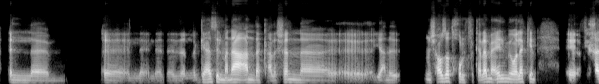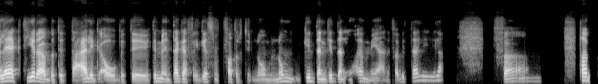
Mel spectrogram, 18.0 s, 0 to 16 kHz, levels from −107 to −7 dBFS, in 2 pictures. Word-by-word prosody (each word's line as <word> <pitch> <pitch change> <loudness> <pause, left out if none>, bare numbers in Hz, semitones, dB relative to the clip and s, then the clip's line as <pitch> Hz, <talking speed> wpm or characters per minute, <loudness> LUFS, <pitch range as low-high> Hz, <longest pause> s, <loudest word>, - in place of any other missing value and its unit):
ال 95 -2 -4
ال 90 -1 -5 0.6
آآ، 90 -2 -4
ال 90 0 -16 0.4
ال 90 +3 -11
الجهاز 115 +3 -1
المناعة 110 -1 +8
عندك، 105 -3 0
علشان 105 +4 -2
آآ 95 -1 -4 0.6
يعني 390 - -6 0.4
مش - - -3
عاوز 135 +3 +5
أدخل 145 - +1
في - - -17
كلام - - +4
علمي، 125 -1 +2
ولكن 115 +3 +4 0.7
في - - -13
خلايا 145 +7 +9
كتيرة 165 +2 +4
بتتعالج - - +1
أو 100 -1 +1
بت 95 - -9
بيتم 100 +6 -2
إنتاجها 125 +4 +1
في - - -13
الجسم 115 +4 -6
في - - -34
فترة - - -5
النوم، 105 +1 -9
النوم 130 +3 -6 0.2
جدًا 145 -2 +1
جدًا 125 +3 -2 0.2
مهم 135 -9 -6
يعني، 90 0 -9
فبالتالي 175 +2 -8
لا، 190 - -7 0.7
ف - - -5 1.1
طيب 165 0 +5
105 Hz, 135 wpm, -26 LUFS, 95-130 Hz, 1.1 s, خلايا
